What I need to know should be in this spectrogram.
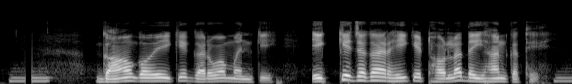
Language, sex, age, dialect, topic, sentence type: Chhattisgarhi, male, 31-35, Central, agriculture, statement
